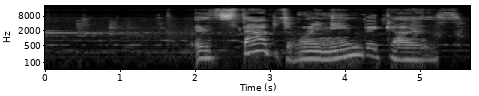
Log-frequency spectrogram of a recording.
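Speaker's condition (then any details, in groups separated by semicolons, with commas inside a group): Muscular dystrophy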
